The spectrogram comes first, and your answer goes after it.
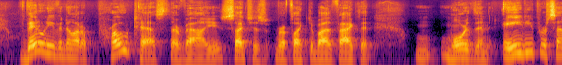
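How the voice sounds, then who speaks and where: Speaking at a very fast pace with an American accent, the man has a dark, mellow, somewhat breathy tone and lively intonation. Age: 60s. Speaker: political candidate. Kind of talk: interview.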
